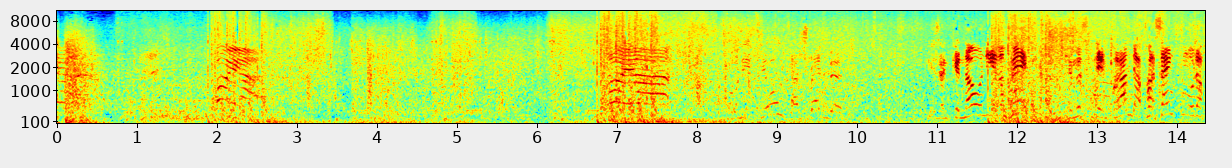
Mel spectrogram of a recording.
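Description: Cannons fire with deep, rumbling booms.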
